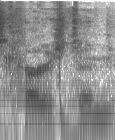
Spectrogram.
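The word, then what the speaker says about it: Kyrsten: next oh christian cinema is it kristen or kirsten kirsten kristen whatever it doesn't really matter but like i hear it pronounced both ways all the time so i'm just trying to make sure it is kirsten yeah oh she got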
